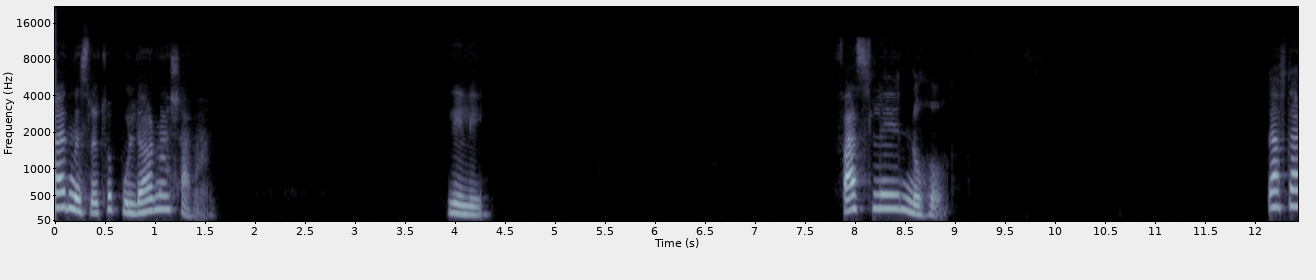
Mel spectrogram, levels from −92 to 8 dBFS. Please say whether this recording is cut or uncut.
uncut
